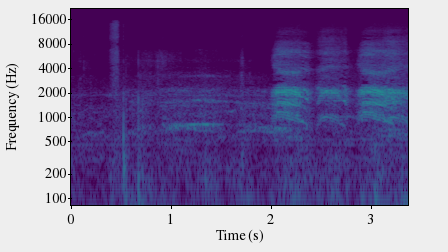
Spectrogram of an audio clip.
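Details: Crow giving three harsh, drawn-out caws in the second half after a quiet stretch of faint background noise.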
